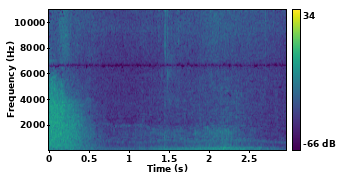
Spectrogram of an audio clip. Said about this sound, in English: That's a hair trigger explosive flare.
